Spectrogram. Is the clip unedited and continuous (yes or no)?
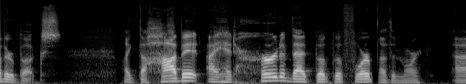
no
